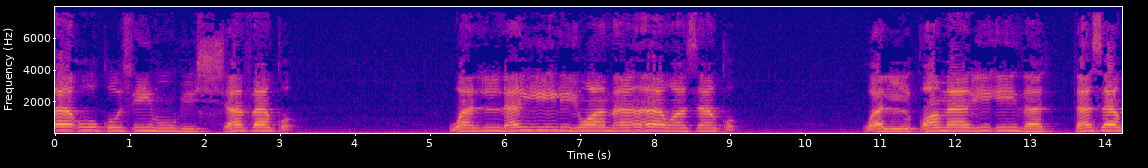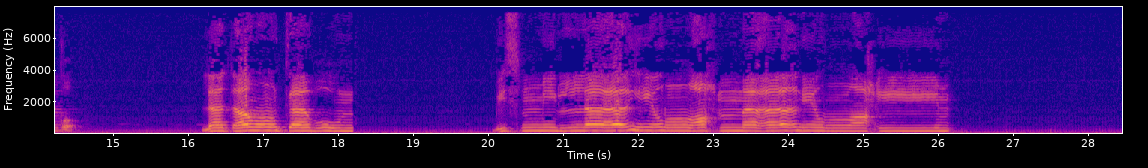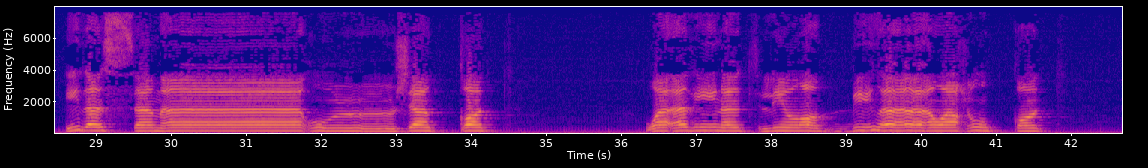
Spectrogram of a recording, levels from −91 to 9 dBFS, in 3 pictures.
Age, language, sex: 50-69, Arabic, male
